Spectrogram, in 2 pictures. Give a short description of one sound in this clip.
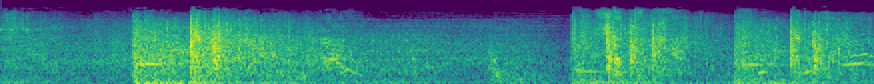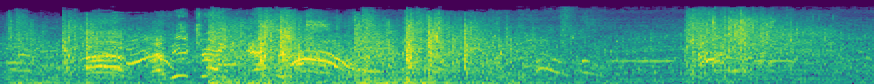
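Bodies thud and splatter against a vehicle.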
